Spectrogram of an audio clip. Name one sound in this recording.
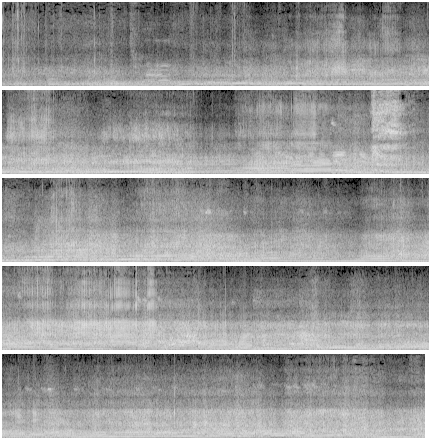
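Two racing car engines roar and rev up and down sharply, close by.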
